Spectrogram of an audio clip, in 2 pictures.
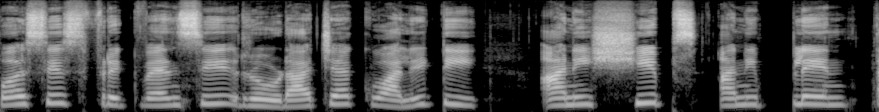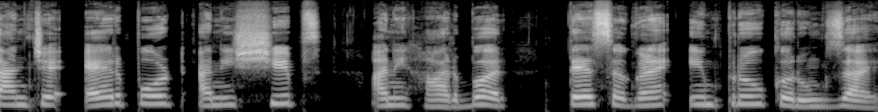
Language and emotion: Goan Konkani, neutral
